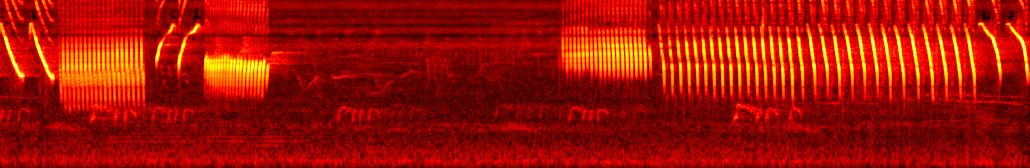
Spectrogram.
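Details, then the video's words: Canary song as a prompt for a silent caged canary: buzzy trills and sharp notes, a few seconds of quiet, then another buzz and a long run of fast, high, repeated notes. "Suara Burung Kenari Gacor Dor Nembak Untuk Pancingan"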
